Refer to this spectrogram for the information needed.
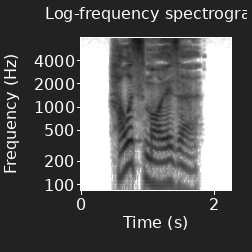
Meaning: nominative/accusative/genitive plural of Hausmaus
- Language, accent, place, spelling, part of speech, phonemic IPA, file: German, Germany, Berlin, Hausmäuse, noun, /ˈhaʊ̯sˌmɔɪ̯zə/, De-Hausmäuse.ogg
